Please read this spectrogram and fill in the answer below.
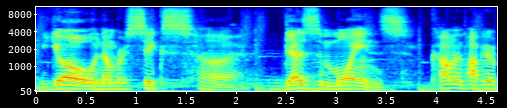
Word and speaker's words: Des Moines: yo number six uh Des Moines common popular pronunciation oh it's French duh so it's a Des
